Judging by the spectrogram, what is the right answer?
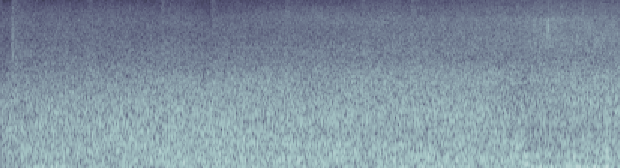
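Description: Torrential rain pouring steadily on a sailing yacht and the sea around it, an even hiss with no breaks.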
